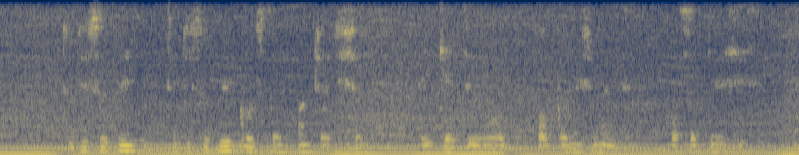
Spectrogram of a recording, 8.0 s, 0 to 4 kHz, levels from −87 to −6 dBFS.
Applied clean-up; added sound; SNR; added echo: none; Accelerating, revving, vroom; -1 dB; reverberation time 1.0 s.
